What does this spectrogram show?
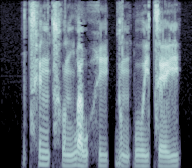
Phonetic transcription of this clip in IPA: t͡sʰɪ˥ŋt͡sʰʊ˨˥ŋwɐ˨˥w hiː˨˥k̚jʊ˨˩ŋpuː˨jt͡se˨˧j

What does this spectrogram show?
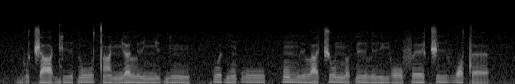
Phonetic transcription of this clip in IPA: ɡu˨t͡ʃaː˨ɡiː˨ ɗuː˦tã˨ɲɛ˦li˨ ɲi˨ɡĩ˦˨ | kʷeː˦ɡũ˨˦ɓuː˦ | ũ˦mi˨ la˨t͡ʃu˦nʊ˨ ɗi˦˨liː˨joː˨feː˦ t͡ʃiː˦vɔ˦ tɛ˨

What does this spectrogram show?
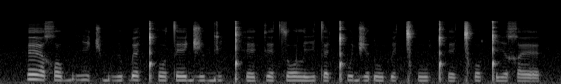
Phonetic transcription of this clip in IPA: ɛχo bʱit͡ʃbʱɨ ɓɛǃʰoted͡ʒɨ ɡi ǃʰeke t͡so litɛ ǃʰud͡ʒɨɗuɓe ǀʰuǃʰe ǀʰoǃiχɛ

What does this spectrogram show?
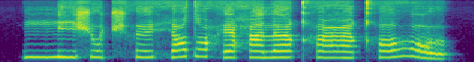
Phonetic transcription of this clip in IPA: nːiʃot͡ʃʰɘɪ̯ hidˤohɛħa lɐɪ̯qʰɐʕe qʰɔɦɔʊ̯

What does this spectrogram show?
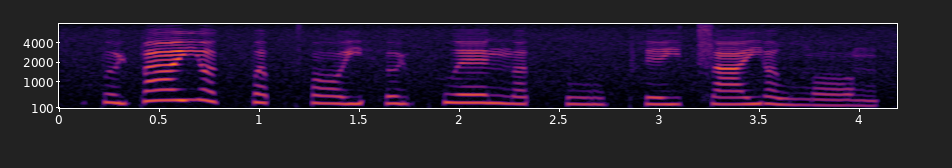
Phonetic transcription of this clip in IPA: pɵ˨˩ɥpaː˥j ɐ˨˥k̚ pɐ˨˥p̚t̪ʰɔː˨˩jhɵ˨˩ɥkʷʰɛː˧ ŋɐ˨t̚ huː˨˩pʰe˨j t͡saː˨˧j ɐ˨wŋɔː˨˩ŋ

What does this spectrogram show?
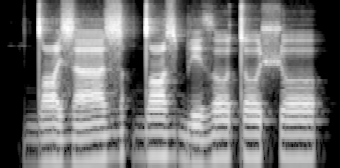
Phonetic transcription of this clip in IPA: dˤe˨za˨˦z | dˤɑ˦zbe˨ðɔ˦tɔ˦ ʃɔ˦

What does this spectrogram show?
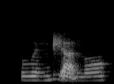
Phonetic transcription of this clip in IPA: βənd͡ʒa̰n̪ɔ

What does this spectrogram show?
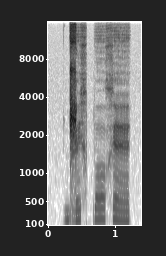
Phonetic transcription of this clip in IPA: ɖ͡ʐexpɔxɛ

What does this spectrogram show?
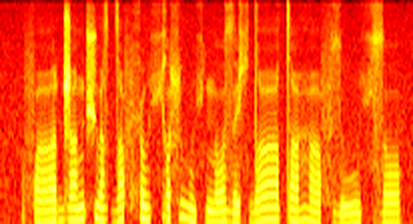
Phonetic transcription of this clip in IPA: fɑː˩˧ ɖ͡ʐɑ˨˥nʃu˩˧˩zdˤu˦fħu˨˥ çɔ˨˥ɬɦu˩˧çnɔ˩˧˩z ə˩˧˩çdˤɑː˦ tˤə˨˥ ɦɑ˨˥fzuː˩˧˩ç zɔ˦

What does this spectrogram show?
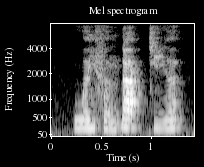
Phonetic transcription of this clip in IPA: wə˧jfə˨˩˦ŋɗa˦˥k̚ ci˧˥ə̯

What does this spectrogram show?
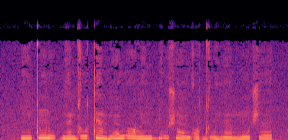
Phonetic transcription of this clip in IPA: ĩ˨tũ˧ ɾu˨ɡɛ̃˧do˦ tɛ̃˦˨bɔ̃˨˦wɔ˦˨lĩ˨˦ ɡ͡bu˦ʃɔ̃˦˨ɡɔ˧ du˨jɛ̃˨ mũ˧ʃɛ˧

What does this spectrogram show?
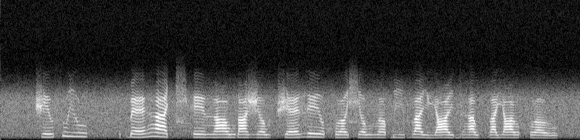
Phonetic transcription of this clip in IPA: t͡ʃesʷiu̯ | ɓɛɦa t͡ɕʰeðɑw ɾɑʒʌwt͡ʃɛ zei̯χʷʌɕʌw ðʌɓibai̯ jɑi̯dʱawbajɑu̯ χʷʌu̯

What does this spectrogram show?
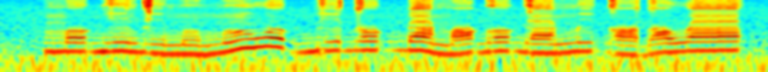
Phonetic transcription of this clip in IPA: mo˧ ɡĩ˧di˨mũ˨ mũ˨˦wo˦˨ ɡ͡bi˧do˦ɡ͡bɛ˦˨ mɔ˨˦ɡo˦ ɡɛ˧ mi˧ɡɔ˨dɔ˧ wɛ˦

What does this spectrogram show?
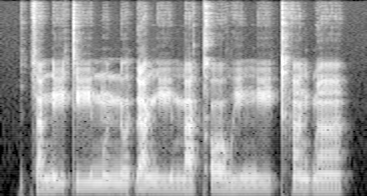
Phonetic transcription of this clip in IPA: t͡sa˨niː˦tiː˦mũ˦ nʊ˦ ɗa˦ŋiː˨ ma˨kʼɔ˦˨ βi˦ ŋiː˦ kʰã˦ ɡ͡bã˨

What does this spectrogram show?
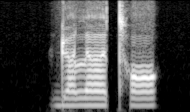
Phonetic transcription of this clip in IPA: ɖʌlɜtʰɔ

